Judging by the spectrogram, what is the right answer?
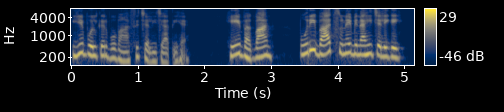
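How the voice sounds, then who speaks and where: A woman narrating a cartoon moral story in a steady storytelling manner. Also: fairly high pitch, normal speed, dry recording, studio quality.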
